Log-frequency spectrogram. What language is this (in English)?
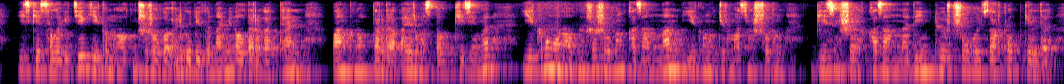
Kazakh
